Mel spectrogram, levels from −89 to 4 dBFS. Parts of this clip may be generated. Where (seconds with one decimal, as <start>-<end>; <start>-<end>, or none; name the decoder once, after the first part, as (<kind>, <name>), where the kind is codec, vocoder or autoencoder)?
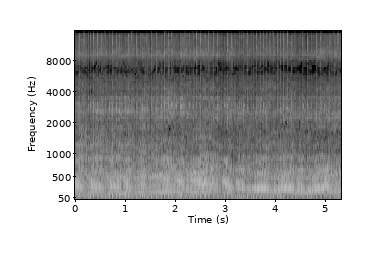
3.3-4.5 (vocoder, Vocos)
